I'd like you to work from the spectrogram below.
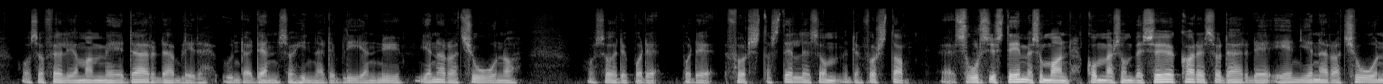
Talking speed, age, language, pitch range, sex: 190 wpm, 60-79, Swedish, 90-110 Hz, male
